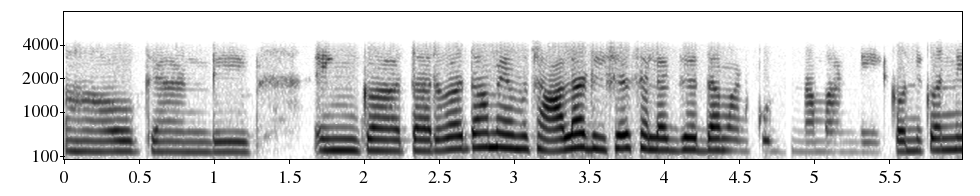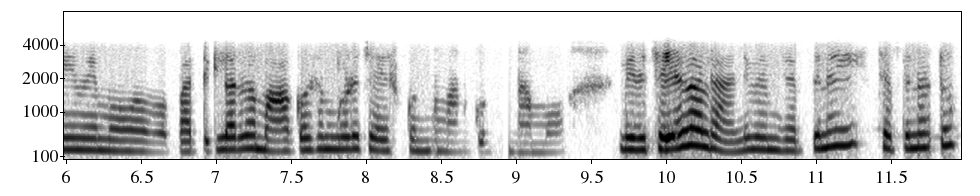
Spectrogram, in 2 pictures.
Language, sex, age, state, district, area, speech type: Telugu, female, 18-30, Andhra Pradesh, Alluri Sitarama Raju, rural, conversation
